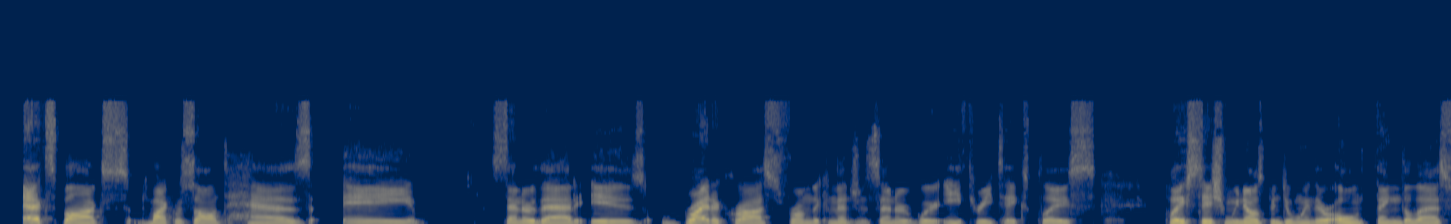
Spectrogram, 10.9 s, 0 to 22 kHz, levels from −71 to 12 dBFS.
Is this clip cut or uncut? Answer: uncut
